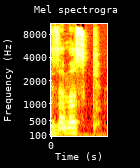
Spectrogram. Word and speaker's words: Zamość: prononce comme ça, c'est Zamość, mais avec les accents, je crois que c'est Zamość, en Pologne, qui appartient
